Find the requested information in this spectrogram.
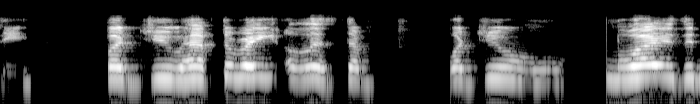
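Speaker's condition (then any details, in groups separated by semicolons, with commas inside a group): Cerebral palsy; hamstring treatment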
